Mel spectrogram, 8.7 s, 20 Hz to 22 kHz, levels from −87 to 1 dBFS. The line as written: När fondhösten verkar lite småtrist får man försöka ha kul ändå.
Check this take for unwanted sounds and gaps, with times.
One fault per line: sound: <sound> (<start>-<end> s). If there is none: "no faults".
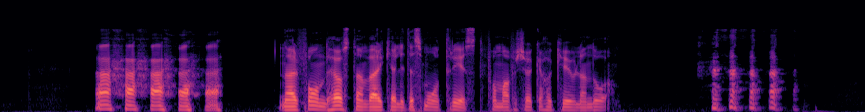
sound: laugh (1.0-2.2 s)
sound: laugh (7.0-8.0 s)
